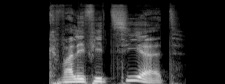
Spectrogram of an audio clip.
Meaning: 1. past participle of qualifizieren 2. inflection of qualifizieren: third-person singular present 3. inflection of qualifizieren: second-person plural present
- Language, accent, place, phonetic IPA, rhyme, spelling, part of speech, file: German, Germany, Berlin, [kvalifiˈt͡siːɐ̯t], -iːɐ̯t, qualifiziert, adjective / verb, De-qualifiziert.ogg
